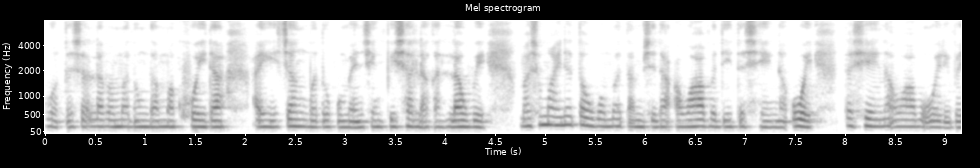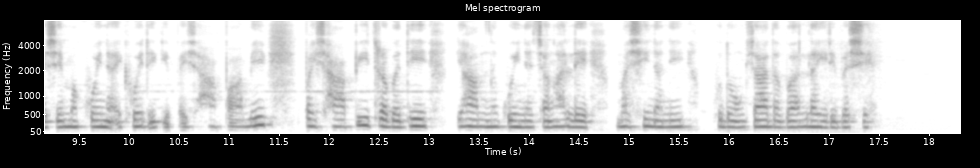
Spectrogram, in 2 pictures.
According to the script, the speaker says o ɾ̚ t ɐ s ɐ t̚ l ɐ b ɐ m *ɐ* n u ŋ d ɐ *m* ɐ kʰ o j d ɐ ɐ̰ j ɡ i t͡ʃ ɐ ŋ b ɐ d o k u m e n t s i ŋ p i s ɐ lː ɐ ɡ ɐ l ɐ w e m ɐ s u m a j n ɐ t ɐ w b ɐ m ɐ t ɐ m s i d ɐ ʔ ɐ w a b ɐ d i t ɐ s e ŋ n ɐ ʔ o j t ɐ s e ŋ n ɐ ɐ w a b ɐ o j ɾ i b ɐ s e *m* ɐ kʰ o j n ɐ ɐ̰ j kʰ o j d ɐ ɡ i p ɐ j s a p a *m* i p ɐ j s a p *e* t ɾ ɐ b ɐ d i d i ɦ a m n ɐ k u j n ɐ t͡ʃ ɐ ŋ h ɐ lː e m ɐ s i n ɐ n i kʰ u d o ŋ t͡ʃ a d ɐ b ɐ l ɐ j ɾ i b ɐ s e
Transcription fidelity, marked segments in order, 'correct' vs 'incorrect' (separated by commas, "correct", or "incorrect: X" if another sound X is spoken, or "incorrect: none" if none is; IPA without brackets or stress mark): correct, correct, correct, correct, incorrect: i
